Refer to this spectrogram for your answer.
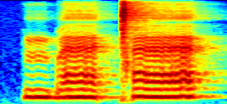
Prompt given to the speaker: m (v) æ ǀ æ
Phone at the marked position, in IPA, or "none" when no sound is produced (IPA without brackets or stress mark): b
